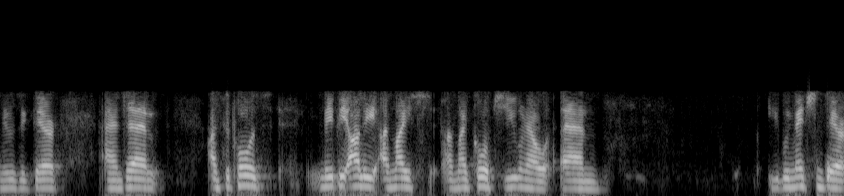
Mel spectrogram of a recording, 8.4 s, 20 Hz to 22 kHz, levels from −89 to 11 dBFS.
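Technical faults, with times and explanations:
Throughout, tandem speech coding: the speech sounds rough, muffled and warbly, the kind of build-up you get when about three low-rate speech codecs are chained, each re-encoding the previous one's damage. The final stage sounds like G.723.1, and nothing survives above 3.7 kHz.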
